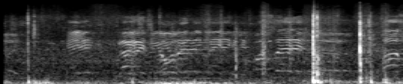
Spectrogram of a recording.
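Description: A football kicked hard a little after three seconds in, with a few lighter thuds of balls struck or landing around it.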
